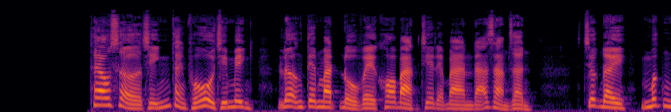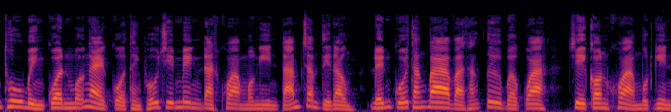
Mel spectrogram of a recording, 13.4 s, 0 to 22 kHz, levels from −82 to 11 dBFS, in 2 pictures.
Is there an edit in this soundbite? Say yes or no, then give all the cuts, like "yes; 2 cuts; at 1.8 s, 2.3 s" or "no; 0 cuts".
yes; 2 cuts; at 1.4 s, 10.3 s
